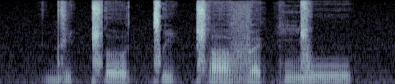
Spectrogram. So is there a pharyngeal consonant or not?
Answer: no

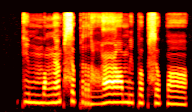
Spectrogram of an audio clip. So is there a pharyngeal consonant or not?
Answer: yes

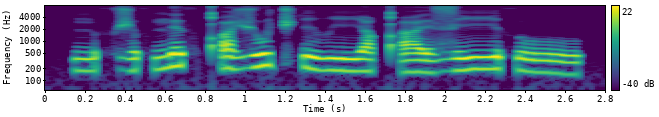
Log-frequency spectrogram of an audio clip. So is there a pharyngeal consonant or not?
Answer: no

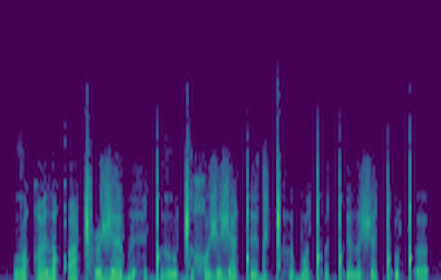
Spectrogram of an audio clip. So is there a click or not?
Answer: yes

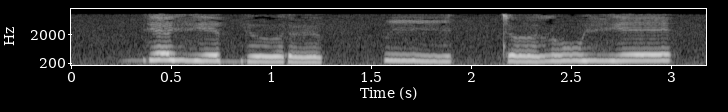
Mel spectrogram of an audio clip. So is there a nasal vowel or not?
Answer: no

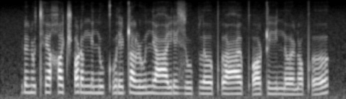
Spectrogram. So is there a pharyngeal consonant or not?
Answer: yes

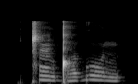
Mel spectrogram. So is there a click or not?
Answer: yes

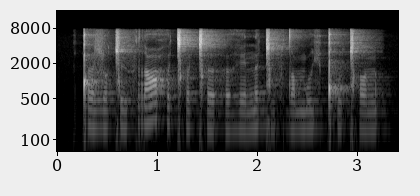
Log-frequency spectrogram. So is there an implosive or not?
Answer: no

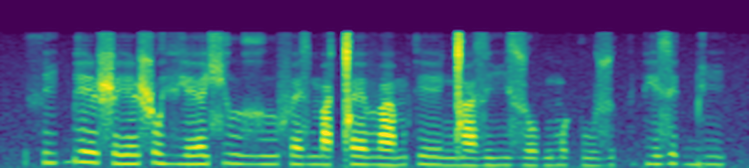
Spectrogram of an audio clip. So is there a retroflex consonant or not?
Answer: yes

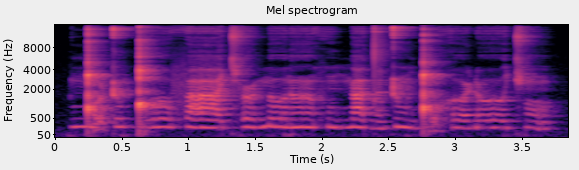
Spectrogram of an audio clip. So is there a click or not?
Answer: yes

